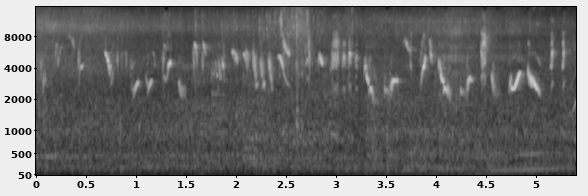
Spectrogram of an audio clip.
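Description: Small birds chirping: many short, quick chirps in close succession over a steady background hiss of outdoor noise.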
